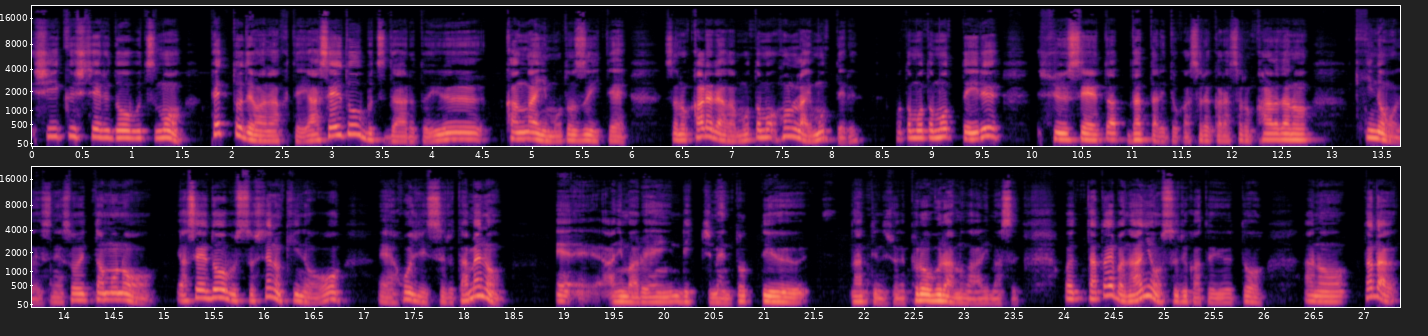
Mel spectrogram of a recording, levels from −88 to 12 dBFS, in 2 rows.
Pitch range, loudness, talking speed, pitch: 105-160 Hz, -20 LUFS, 345 characters per minute, 130 Hz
